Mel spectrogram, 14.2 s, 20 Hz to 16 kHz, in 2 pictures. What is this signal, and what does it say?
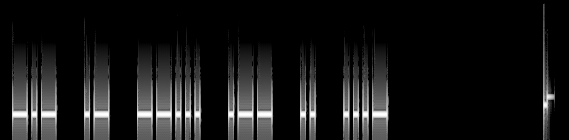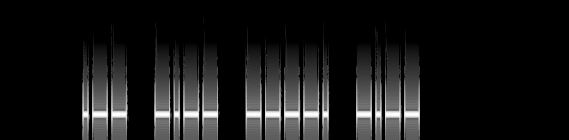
Morse code, heard as a keyed tone, about 19 wpm, spaced as for 14 wpm, 700 Hz. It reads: KA7WIV WY9Y
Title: 200 Lesson 32g - Letter k - Call Signs 20wpm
